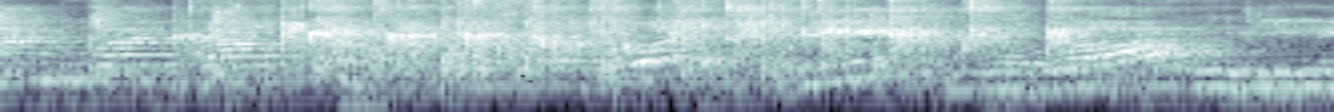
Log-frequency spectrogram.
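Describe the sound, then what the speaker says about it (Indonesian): A class of pupils clapping for a classmate, a burst of many hands applauding steadily and close, with children's voices chattering over it. "Tepuk tangan buat Davin."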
